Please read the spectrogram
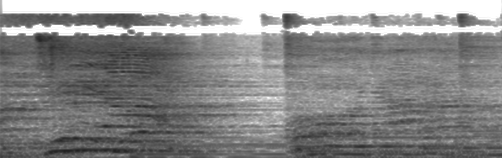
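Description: Live gospel singing: a woman's voice singing held, gliding notes into a microphone over instrumental accompaniment with a low bass line.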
